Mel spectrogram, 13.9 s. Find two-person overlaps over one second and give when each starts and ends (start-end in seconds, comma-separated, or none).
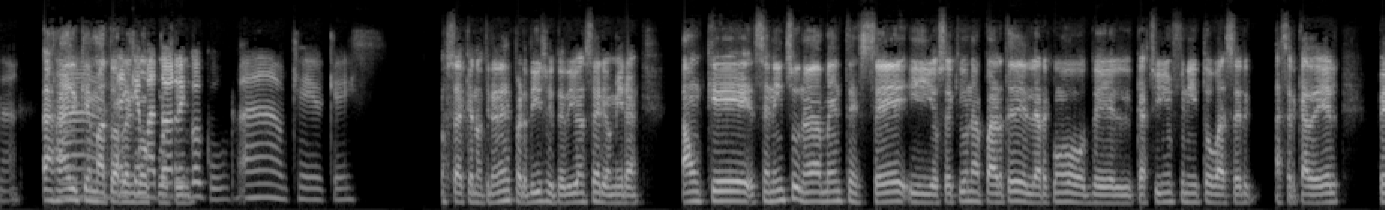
0.6-2.0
